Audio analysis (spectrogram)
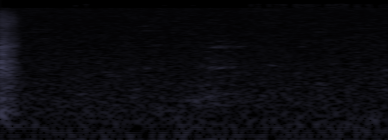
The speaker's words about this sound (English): Bless you. Thank you. Do you want me to cut that out? I mean, whatever you want to do. It's very adorable. You sneeze very cutely. I've been told I sneeze like a mouse.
